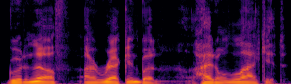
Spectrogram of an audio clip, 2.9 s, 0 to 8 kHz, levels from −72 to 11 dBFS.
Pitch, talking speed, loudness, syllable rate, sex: 125 Hz, 185 wpm, -16 LUFS, 5.0 syllables/s, male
